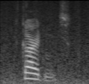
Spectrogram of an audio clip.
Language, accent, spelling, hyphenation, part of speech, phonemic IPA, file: English, US, gardens, gar‧dens, noun / verb, /ˈɡɑɹdn̩z/, En-us-gardens.ogg
- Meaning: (noun) plural of garden; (verb) third-person singular simple present indicative of garden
